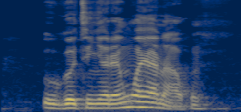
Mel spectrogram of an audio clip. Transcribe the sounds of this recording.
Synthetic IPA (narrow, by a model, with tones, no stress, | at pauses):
u˨ɡo˨ti˨ɲe˨ɾe˨ŋ̩˦ŋʷa˦ja˦na̰˨a̰˨kʷʊ˦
